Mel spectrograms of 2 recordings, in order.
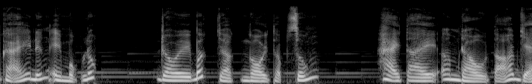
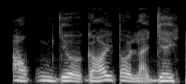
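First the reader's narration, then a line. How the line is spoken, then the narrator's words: Hoarse voice. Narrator (Vietnamese): một giọng nói khàn khàn phát ra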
